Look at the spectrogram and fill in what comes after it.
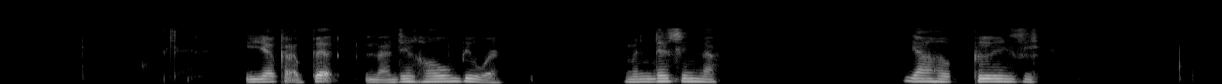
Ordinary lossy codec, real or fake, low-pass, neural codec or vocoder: MP3, 32 kbps; fake; 5.4 kHz; codec, 16 kHz, 2 kbps, FreqCodec, larger model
